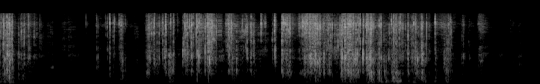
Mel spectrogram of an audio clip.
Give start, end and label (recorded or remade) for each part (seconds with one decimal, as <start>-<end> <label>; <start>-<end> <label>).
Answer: 0.0-2.2 recorded; 2.2-5.4 remade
